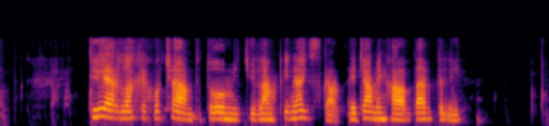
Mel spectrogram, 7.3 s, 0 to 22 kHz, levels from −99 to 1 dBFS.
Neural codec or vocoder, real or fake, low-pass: codec, 16 kHz in and 24 kHz out, 0.6 kbps, FireRedTTS-2 codec; fake; 7.2 kHz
